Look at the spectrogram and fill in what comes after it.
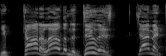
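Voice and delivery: very high, over-the-top shout, climbing up very high. Imitating the weird thing an actor does with his voice when shouting: high-pitched shout. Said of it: "he does that weird thing with his voice when he shouts. It's like, ... He sort of goes a bit higher".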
